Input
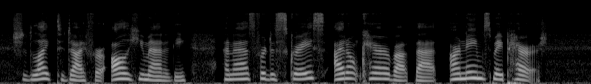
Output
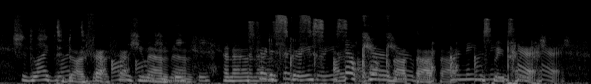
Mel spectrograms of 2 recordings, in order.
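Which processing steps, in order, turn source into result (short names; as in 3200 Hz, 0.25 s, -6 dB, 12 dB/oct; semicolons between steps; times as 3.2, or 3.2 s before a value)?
repeated pitch sweeps -7.5 st, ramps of 0.863 s; negative-ratio compressor -32 dBFS, ratio -1; echo 0.239 s -6.5 dB; gain -6.5 dB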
